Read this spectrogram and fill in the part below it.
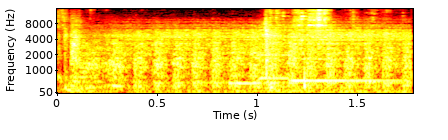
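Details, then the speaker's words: Starter spins in a quick, even rhythm but the engine never catches on a 2014 Ford Taurus, a crank-no-start; the fault was a failed fuel pump control module behind the rear panel. "i'm in my 2014 ford taurus trying to get my car to start but this is what it sounds like when i try to start it"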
